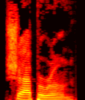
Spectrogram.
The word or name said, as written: chaperone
